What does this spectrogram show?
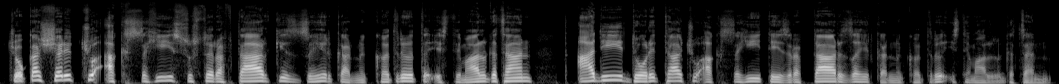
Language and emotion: Kashmiri, neutral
